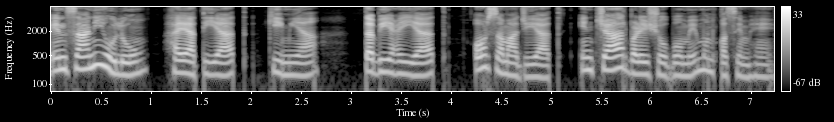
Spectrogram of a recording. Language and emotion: Urdu, neutral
